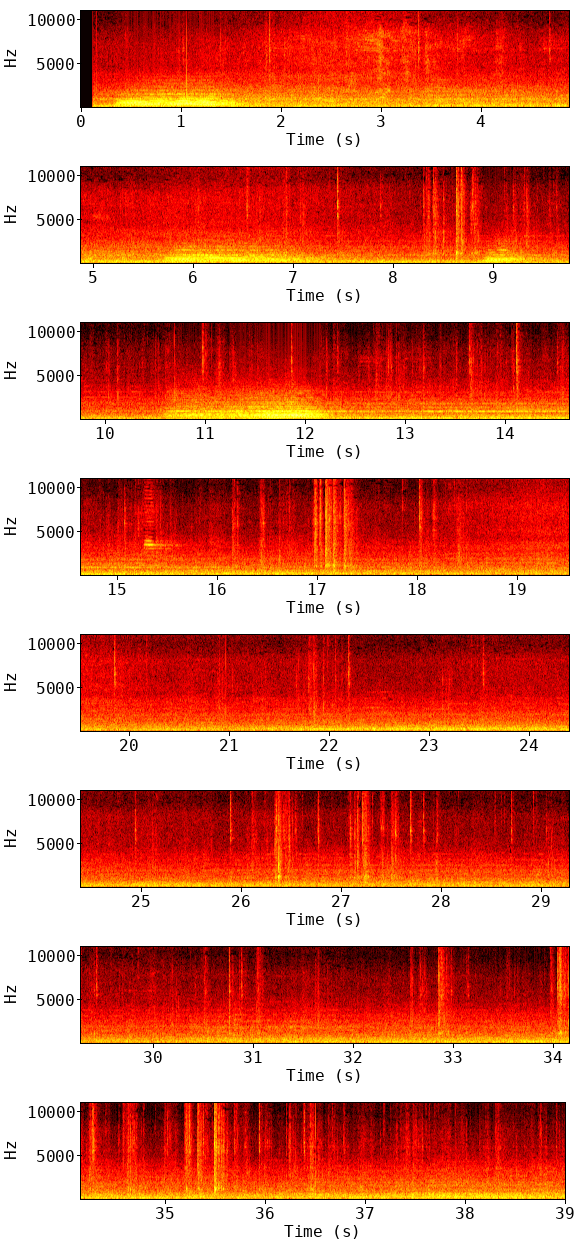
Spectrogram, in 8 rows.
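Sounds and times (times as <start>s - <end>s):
freight cars rumbling past: 0.1s - 39.0s
locomotive horn blasts: 0.2s - 1.9s, 5.6s - 7.5s, 8.7s - 9.8s, 10.5s - 15.8s.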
